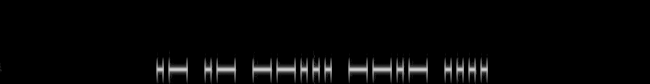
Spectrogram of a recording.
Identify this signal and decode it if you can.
Morse code, heard as a keyed tone, about 20 wpm, 700 Hz. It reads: AA7QH
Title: Speed Racing - USA 2x2 Call Signs 17wpm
